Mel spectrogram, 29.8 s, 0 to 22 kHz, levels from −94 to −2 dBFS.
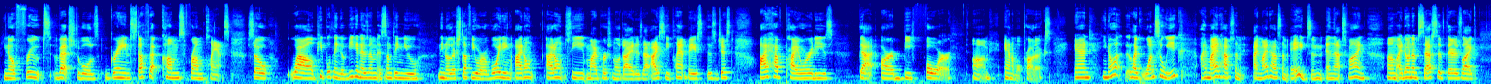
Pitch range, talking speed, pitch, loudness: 195-225 Hz, 155 wpm, 210 Hz, -27 LUFS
